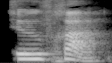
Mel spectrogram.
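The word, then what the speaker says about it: טובך: So the Vav, the Shva, doesn't get its own syllable. It tags on to U. So it is Tubach then. Tuvcha.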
